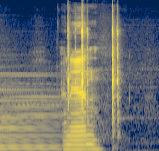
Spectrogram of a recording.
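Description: A held electric-piano chord dying away, then a single short low note sounded about a second in, followed by two quick clicks.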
